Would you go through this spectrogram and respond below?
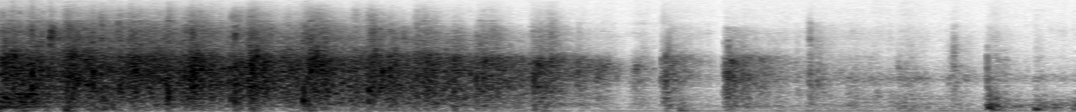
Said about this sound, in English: A very big round of applause to our lovely parent.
